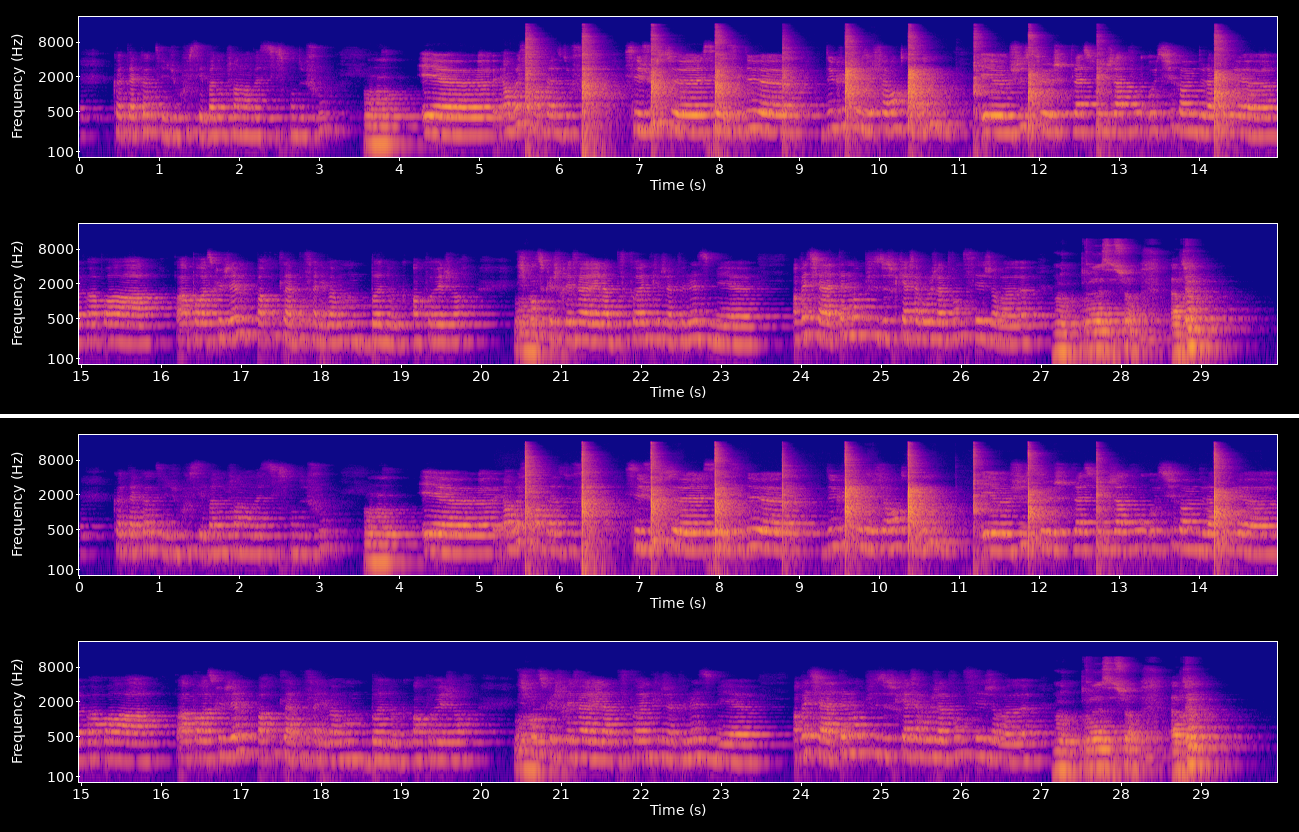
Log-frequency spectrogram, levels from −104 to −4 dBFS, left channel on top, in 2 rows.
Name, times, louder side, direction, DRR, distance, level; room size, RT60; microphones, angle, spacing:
voice 1, 0.4-3.1 4.2-6.4 6.8-9.0 9.3-10.8 11.2-15.9 16.2-19.8 20.5-23.4 23.9-26.8 28.2-28.4 28.7-28.9, left 2 dB, 65° left, 1 dB, 0.5 m, -39 dB
voice 2, 3.6-3.9 20.4-20.7 27.1-28.9, equal, 10° left, -5 dB, 0.7 m, -37 dB
sound 1, 5.6-5.7 6.3-6.5 7.1-7.3 7.9-8.1 8.8-8.9 9.4-9.8 10.3-10.6 11.0-11.6 11.9-12.0 12.7-13.3 14.2-14.4, right 2 dB, 50° right, 0.4 m, -31 dB
3.6 x 2.2 x 3.3 m, 1.1 s
head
